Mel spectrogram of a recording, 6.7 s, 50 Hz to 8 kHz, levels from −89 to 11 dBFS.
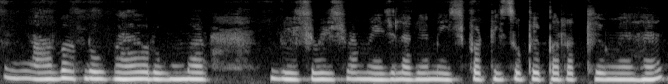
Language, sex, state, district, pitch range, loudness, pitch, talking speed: Hindi, female, Bihar, Patna, 220-235 Hz, -13 LUFS, 230 Hz, 110 wpm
